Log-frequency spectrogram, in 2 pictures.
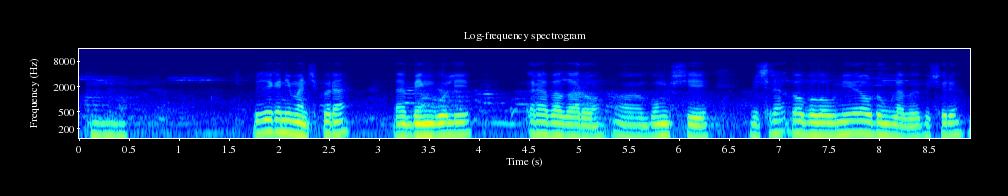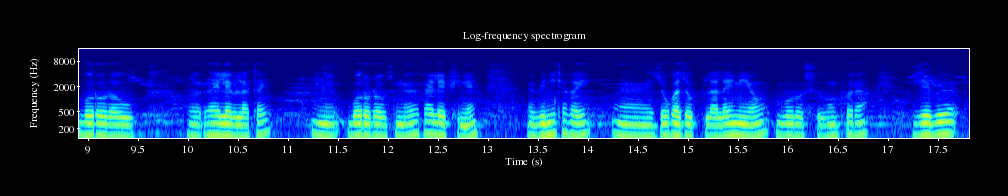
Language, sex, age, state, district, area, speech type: Bodo, male, 30-45, Assam, Kokrajhar, rural, spontaneous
